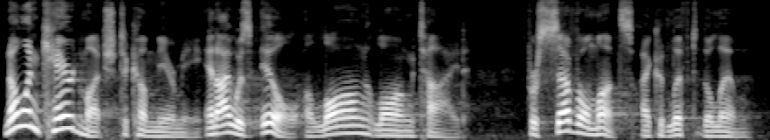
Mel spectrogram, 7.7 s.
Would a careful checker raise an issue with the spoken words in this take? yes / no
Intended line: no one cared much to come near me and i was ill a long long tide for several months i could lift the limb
no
